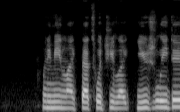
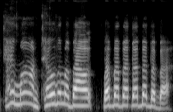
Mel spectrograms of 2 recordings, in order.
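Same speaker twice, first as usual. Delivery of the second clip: put-on eager kids begging; 6 semitones higher than usual. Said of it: "my kids ... they say".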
